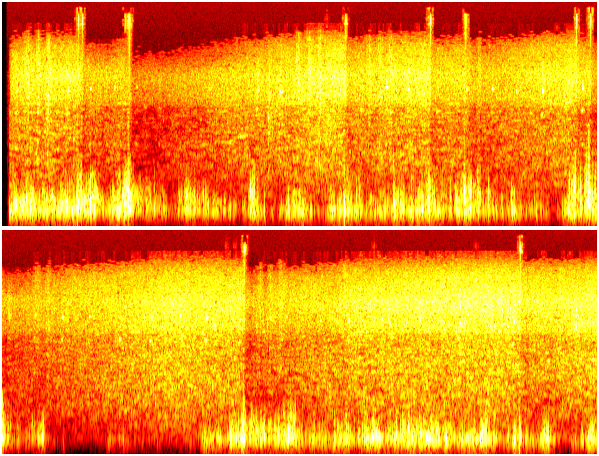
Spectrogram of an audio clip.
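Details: Wind buffeting the microphone with rumbling low-frequency noise, possibly distant engine or water, and no clear animal call.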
